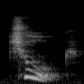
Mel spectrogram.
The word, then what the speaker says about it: chalk: With L, you just need to learn the exceptions. Some of the most common ones are calf, half, chalk, talk, walk, balm, calm, palm.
